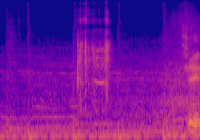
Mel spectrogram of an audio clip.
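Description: A smartphone camera's shutter click, heard once about a second in, over background music.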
